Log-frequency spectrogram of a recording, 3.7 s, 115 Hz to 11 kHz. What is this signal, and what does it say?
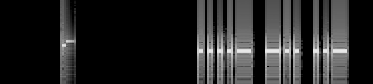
Morse code, heard as a keyed tone, about 25 wpm, 700 Hz. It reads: 4DU
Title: Three Challenging Letter-Number Combinations 25wpm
